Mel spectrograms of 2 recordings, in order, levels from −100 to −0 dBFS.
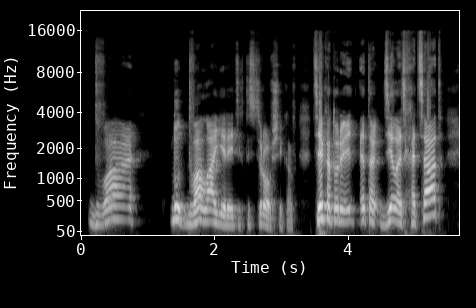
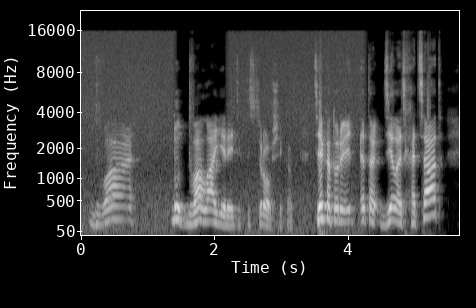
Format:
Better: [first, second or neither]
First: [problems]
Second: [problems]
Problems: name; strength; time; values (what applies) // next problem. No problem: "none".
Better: first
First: none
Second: hiss; faint; until 1.5 s and from 2 to 4.5 s; 25 dB below the speech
